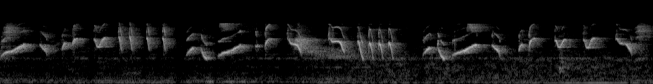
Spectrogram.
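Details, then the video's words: Varied Horsfield's babbler song used as tutoring material for songbirds: flowing whistled slurs alternating with rapid stuttering trills, sung almost without break. "vokal mewah sang guru masteran khas pelanduk semak"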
